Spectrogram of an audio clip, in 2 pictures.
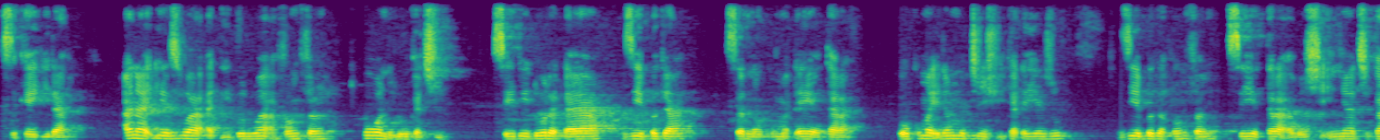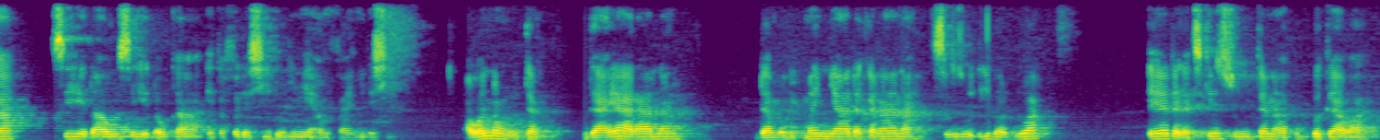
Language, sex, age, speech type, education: Hausa, male, 15-29, spontaneous, primary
